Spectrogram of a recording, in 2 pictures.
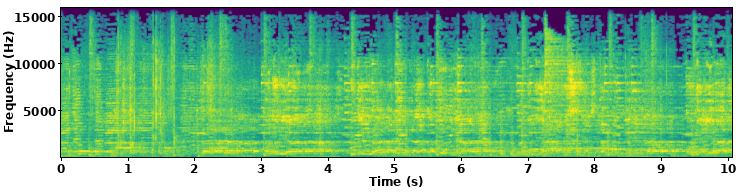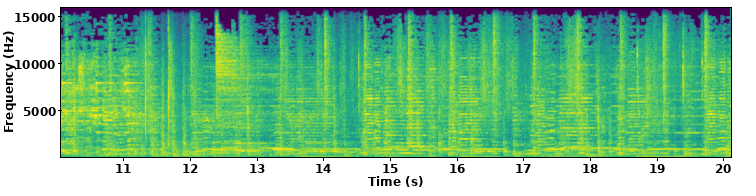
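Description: A small live band of accordions, electric bass guitar and saxophone playing a cumbia dance tune, the bass pulsing a steady repeated figure under the accordion melody.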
